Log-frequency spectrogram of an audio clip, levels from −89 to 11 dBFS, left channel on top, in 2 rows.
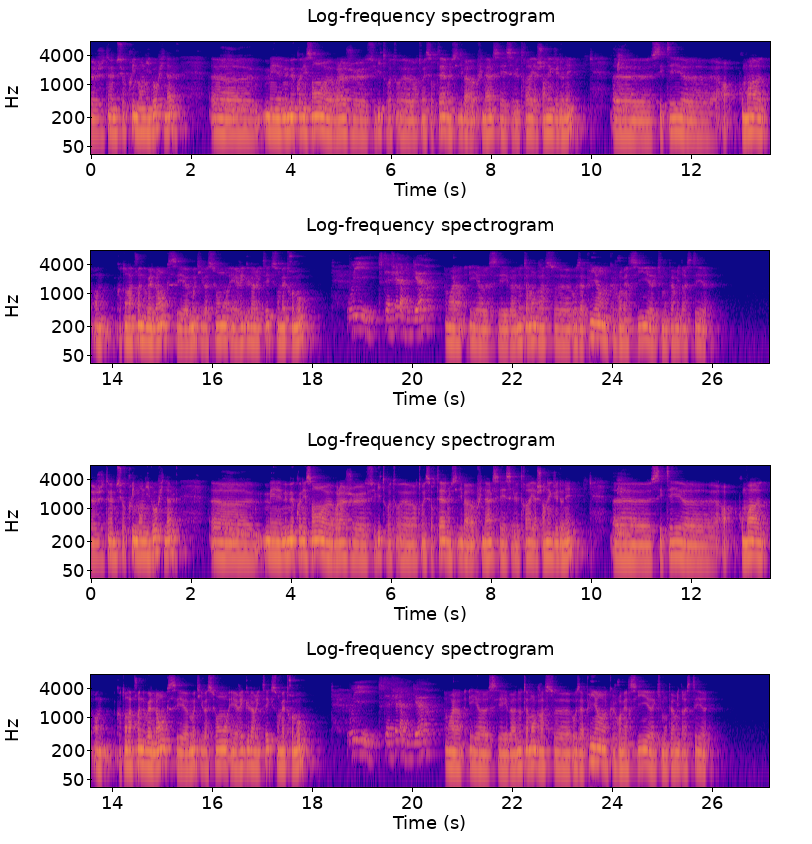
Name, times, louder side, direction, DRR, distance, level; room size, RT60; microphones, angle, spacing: voice 1, 0.0-9.6 10.0-17.8 18.4-18.7 20.7-25.9, right 1 dB, 35° right, 5 dB, 1.0 m, -27 dB
voice 2, 2.6-3.2 10.4-10.7 18.7-20.4, left 1 dB, 10° left, -4 dB, 4.1 m, -36 dB
14.0 x 6.4 x 7.2 m, 0.94 s
head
